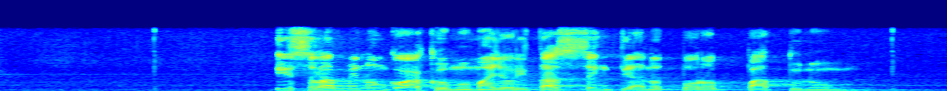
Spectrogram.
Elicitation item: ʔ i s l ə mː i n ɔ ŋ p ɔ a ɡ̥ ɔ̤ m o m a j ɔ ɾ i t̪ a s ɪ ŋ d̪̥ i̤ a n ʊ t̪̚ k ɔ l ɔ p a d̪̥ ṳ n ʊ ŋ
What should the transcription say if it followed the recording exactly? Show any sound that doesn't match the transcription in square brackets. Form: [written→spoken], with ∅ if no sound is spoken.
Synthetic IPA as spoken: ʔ i s l [ə→a] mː i n ɔ ŋ [p→k] ɔ a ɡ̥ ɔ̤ m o m a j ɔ ɾ i t̪ a [s→sː] ɪ ŋ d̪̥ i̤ a n ʊ t̪̚ [k→p] ɔ [l→ɾ] ɔ p a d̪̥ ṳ n ʊ ŋ

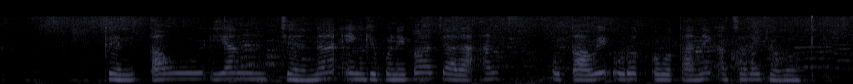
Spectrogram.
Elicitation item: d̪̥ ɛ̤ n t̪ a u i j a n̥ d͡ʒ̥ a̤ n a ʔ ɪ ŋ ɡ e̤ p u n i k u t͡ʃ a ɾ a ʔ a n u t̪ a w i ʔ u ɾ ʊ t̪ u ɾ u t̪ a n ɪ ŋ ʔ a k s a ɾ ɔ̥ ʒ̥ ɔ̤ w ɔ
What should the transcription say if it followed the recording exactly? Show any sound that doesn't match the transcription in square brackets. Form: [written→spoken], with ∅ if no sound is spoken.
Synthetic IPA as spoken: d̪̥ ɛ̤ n t̪ a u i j a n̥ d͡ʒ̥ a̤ n a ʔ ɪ ŋ ɡ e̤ p u n i k [u→ɔ] t͡ʃ a ɾ a ʔ a n u t̪ a w i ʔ u ɾ ʊ t̪ u ɾ u t̪ a n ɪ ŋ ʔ a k s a ɾ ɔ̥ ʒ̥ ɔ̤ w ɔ

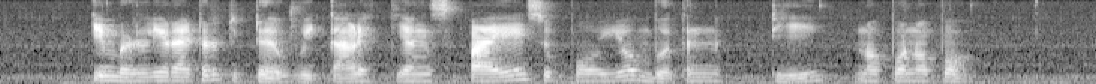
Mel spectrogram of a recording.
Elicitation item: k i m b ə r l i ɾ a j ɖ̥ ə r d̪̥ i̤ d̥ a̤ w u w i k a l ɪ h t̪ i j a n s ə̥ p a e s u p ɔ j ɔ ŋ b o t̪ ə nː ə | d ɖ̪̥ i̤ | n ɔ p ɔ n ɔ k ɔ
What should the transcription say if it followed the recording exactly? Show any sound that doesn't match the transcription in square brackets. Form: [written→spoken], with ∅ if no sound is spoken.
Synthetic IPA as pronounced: k i m b ə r l i ɾ a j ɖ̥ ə r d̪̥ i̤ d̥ a̤ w u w i k a l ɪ h t̪ i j a [n→ŋ] s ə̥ p a e s u p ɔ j ɔ [ŋ→m] b o t̪ ə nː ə | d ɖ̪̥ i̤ | n ɔ p ɔ n ɔ [k→p] ɔ

